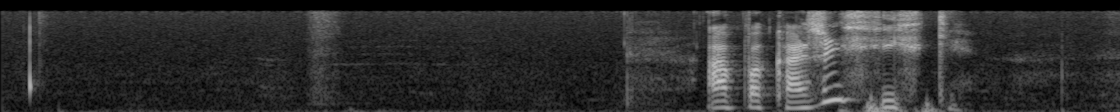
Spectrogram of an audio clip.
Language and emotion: Russian, positive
